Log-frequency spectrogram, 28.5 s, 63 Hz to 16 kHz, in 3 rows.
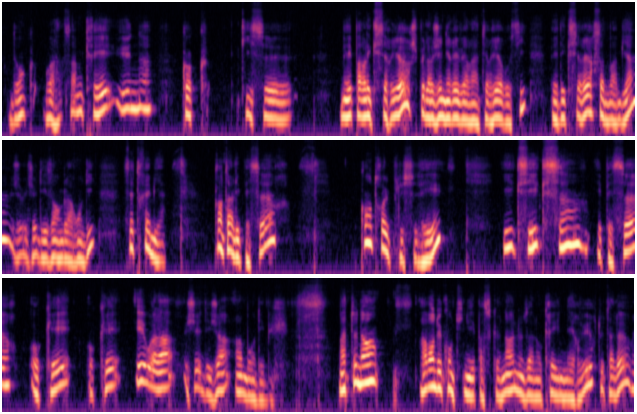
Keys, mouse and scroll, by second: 0.0 click, 0.8-1.6 scroll up 1, 1.6 click, 1.8 right click, 2.4 click, 3.8-4.6 scroll up 2, 4.6 scroll down 2, 6.6 click, 7.6 click, 9.3 click, 9.9 right click, 13.2 click, 15.1 ctrl+v, 17.1 typing, 18.4 click, 19.3 click, 20.1 click, 20.8 middle click, 20.8 typing, 21.9-23.0 drag, 25.9-26.2 scroll up 1, 26.2 typing.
